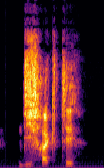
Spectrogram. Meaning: to diffract
- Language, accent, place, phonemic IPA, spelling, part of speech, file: French, France, Lyon, /di.fʁak.te/, diffracter, verb, LL-Q150 (fra)-diffracter.wav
